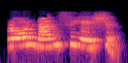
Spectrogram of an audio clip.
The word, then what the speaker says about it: pronunciation: How do you say this? Pronunciation.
